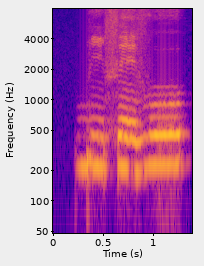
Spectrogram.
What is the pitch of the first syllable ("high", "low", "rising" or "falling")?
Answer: low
